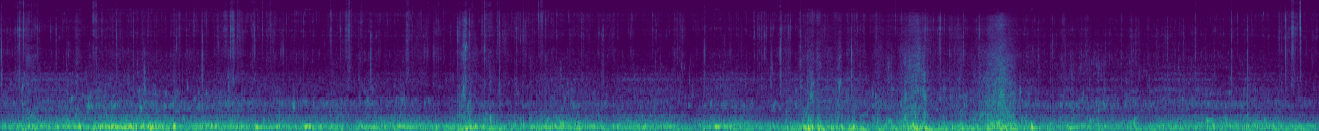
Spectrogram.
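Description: Water rushes and rumbles in a low, muffled wash underwater.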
